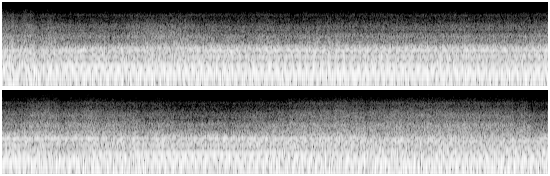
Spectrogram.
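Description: A drone's motors whine steadily close by.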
